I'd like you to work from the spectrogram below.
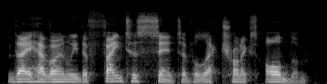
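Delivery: ordinary delivery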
